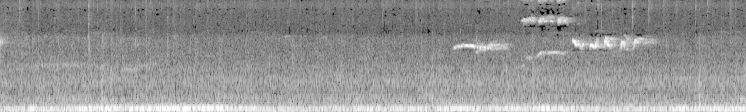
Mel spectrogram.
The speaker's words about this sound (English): It's raining again. Why hasn't it stopped since yesterday? Just carried on through. But at least it's not windy, so it's just the lovely straight down rain.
